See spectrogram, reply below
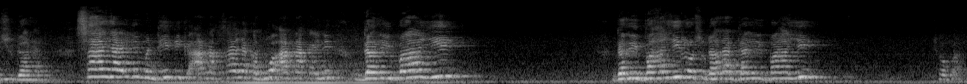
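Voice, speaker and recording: A woman with a high voice preaches a sermon in a repetitive, conversational way, often calling out to the congregation as "saudara". The room is echoey, the mic is far off, and there's slight background noise.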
